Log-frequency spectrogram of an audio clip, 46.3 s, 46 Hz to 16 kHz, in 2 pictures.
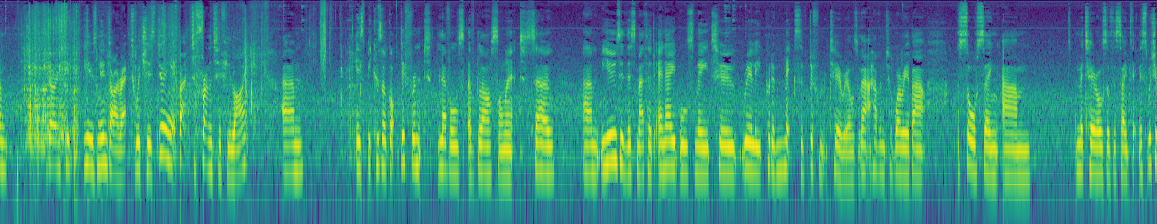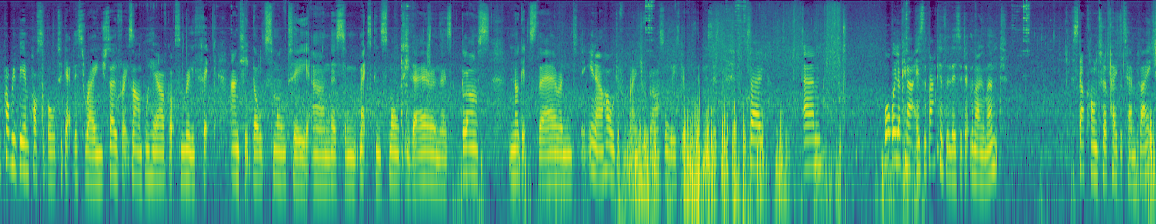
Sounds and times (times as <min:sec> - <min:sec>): Speech: 0:00.0 - 0:06.2, 0:07.0 - 0:20.7, 0:21.4 - 0:38.5, 0:39.2 - 0:39.7, 0:40.8 - 0:43.3, 0:44.5 - 0:46.2.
